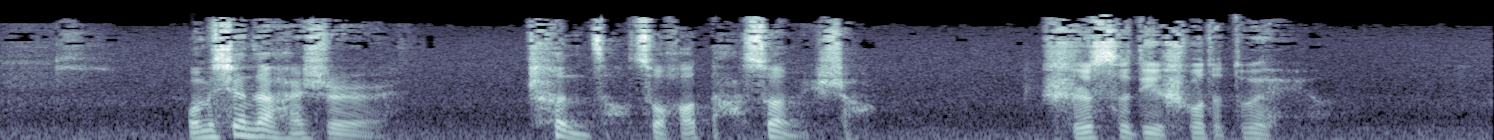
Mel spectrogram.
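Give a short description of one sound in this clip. Another young man speaks calmly and earnestly, close by.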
